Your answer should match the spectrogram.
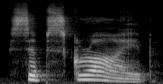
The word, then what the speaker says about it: subscribe: end of the word it is softer like in the word subscribe can you tell the difference between the first B and the last B subscribe subscribe the last B is much softer it almost sounds like a sound a sound so instead of saying subscribe we say subscribe you can hardly hear the ending oh by the way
